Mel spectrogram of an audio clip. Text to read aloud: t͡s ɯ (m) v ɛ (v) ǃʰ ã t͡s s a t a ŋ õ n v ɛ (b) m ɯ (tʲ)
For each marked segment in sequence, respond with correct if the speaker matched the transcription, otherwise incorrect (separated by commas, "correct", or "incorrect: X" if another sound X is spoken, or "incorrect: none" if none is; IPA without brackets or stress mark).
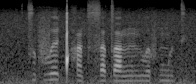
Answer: incorrect: f, incorrect: none, incorrect: f, correct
